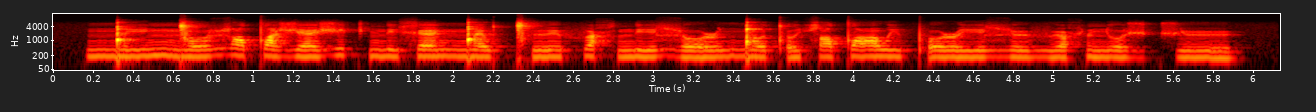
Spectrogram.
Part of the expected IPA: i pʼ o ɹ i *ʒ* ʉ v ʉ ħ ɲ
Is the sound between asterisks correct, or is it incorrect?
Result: incorrect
